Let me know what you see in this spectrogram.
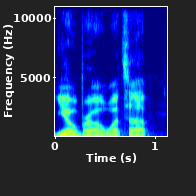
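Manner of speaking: soft, casual, offhand tone. Commenting on a played clip, imitating Mike: imitating Mike. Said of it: "little Mike there is going like".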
